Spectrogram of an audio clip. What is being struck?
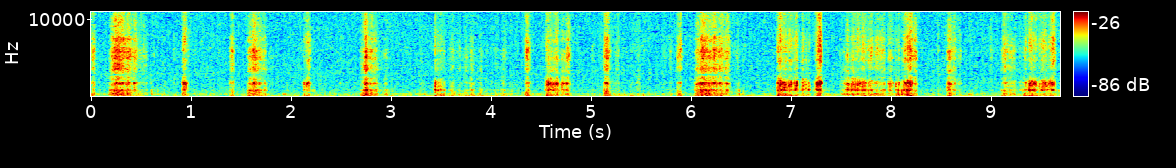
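Steel fountain pen nib on a lined paper notebook page.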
